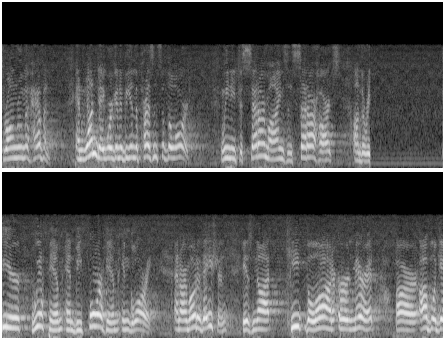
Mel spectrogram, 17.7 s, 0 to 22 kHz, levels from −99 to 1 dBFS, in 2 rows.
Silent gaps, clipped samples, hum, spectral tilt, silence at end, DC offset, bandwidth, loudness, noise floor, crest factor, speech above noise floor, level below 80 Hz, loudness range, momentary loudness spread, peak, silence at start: none; under 0.1%; none; -6.5 dB/octave; 0 s; under 0.1%; 7.6 kHz; -16 LUFS; -53 dBFS; 14 dB; 38 dB; -48 dBFS; 6 LU; 11 LU; -4 dBFS; 0 s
